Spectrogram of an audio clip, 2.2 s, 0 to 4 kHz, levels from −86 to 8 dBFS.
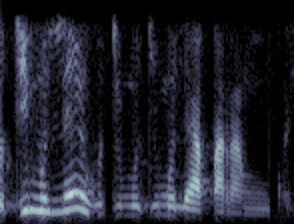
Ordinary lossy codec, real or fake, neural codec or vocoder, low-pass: none; real; none; 3.6 kHz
